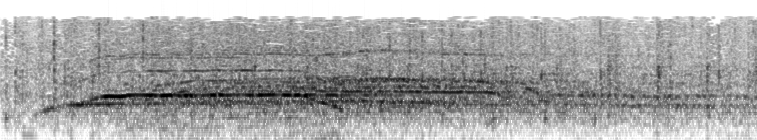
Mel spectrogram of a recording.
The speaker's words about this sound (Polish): I gorąco, serdecznie pozdrawiamy i dziękujemy organizatorom dzisiejszego spotkania, czyli naszym przyjaciołom z parafii Wniebowzięcia Najświętszej Maryi Panny. Z jakiej miejscowości? Zambrowie! Z jakiej? Zambrowie! Brawa dla nich!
